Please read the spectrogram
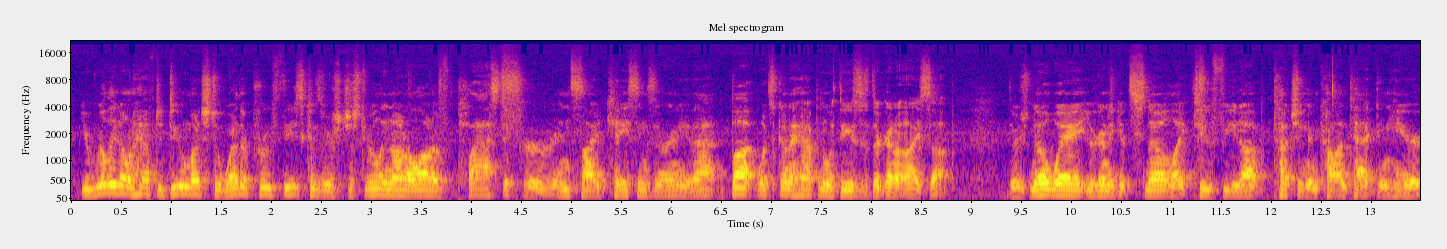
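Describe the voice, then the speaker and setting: A man's voice: mid-range voice, darkish tone. A man giving a casual, rambling how-to demonstration at a workshop bench, with many "uh" and "you know" fillers. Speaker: channel host showing radio antennas.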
